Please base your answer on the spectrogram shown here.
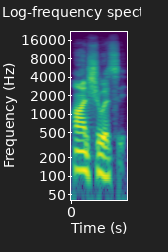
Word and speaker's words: Anschutz: Philip Anschutz? Anschutz.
